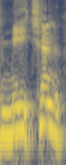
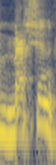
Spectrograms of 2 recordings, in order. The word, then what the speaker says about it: Michin: Her name's Michin, not Mission. Where the fuck are you getting Mission for that? You doted fucking bastard. Where's Mission from that? It's Michin.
